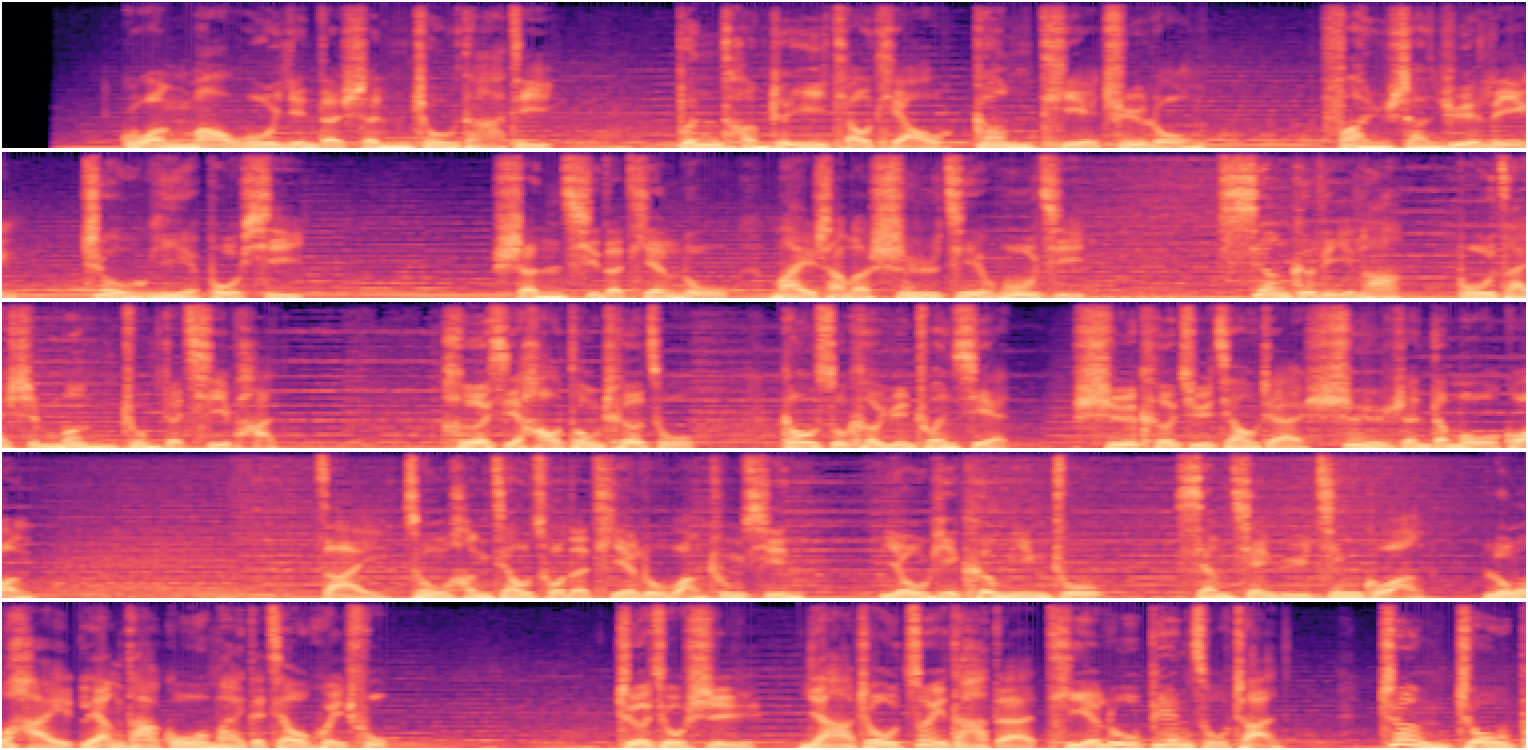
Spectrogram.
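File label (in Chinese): 男国大音; 郑州北站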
